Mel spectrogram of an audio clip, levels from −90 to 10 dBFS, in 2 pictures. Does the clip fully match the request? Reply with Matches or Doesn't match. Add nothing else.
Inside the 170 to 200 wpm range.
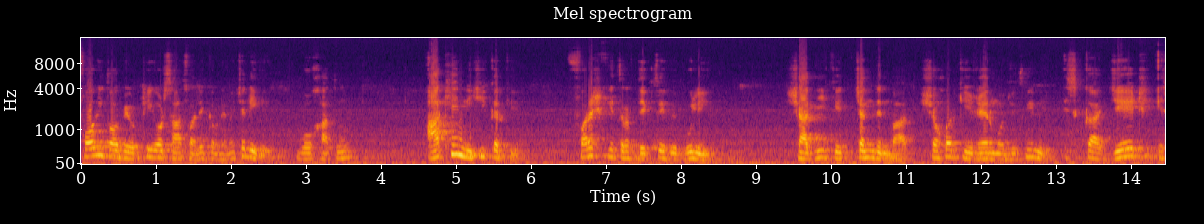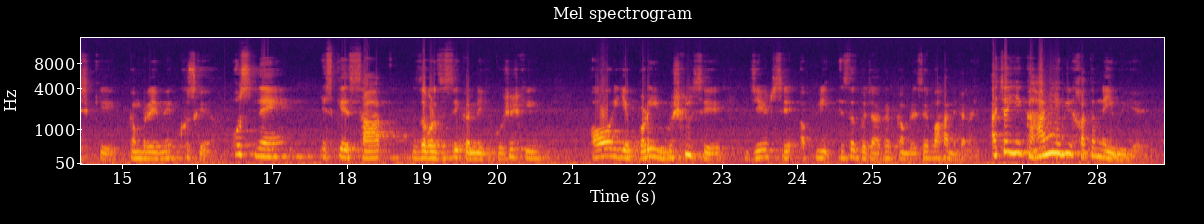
Doesn't match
